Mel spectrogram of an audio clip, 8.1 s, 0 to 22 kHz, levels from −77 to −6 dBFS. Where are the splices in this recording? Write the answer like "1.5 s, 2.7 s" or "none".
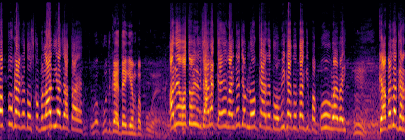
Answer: none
